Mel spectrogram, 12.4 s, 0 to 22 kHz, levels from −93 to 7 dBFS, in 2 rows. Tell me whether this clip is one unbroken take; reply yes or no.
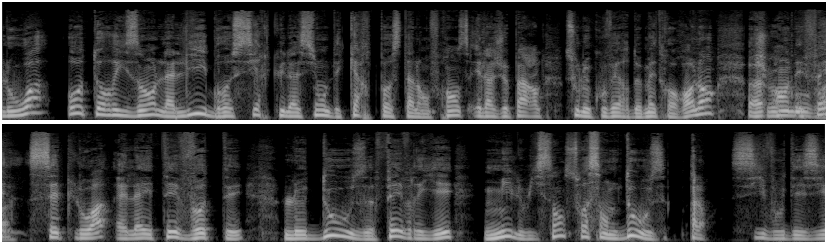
yes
